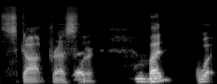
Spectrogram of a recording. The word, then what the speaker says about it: Presler: his uh page the guy's name is Pressler there was an l and I didn't pronounce the L in it Scott presler but what it's um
